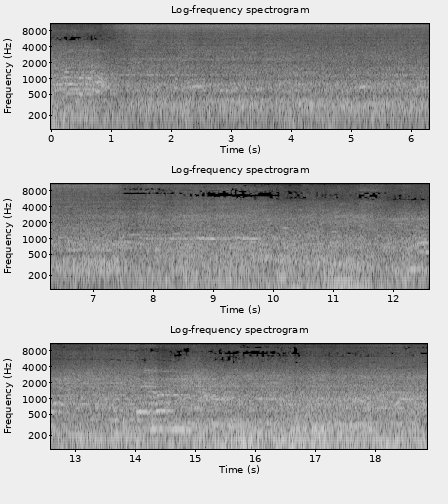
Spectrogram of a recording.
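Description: Hot-air balloon propane burners firing with a steady rushing roar, loudest for the first several seconds and again briefly later, over the chatter of a crowd.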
